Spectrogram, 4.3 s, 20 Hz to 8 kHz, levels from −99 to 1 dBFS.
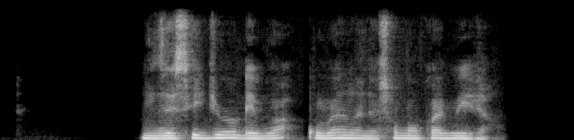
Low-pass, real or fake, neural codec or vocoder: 7.2 kHz; fake; codec, 16 kHz, 1 kbps, FunCodec, trained on LibriTTS, 50 frames a second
